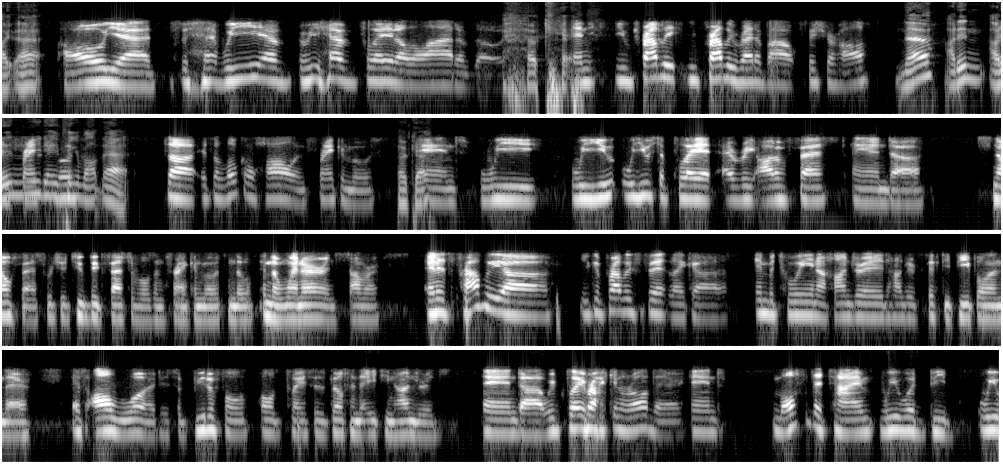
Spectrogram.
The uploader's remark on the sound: we jump on the phone for a fun and enlightening conversation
